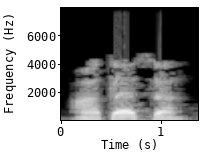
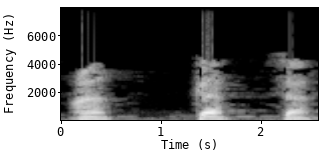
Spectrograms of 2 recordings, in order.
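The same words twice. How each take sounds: First: The syllables are joined smoothly without breaks. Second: The syllables are broken apart with short breaks. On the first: "kemudian disambung" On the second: "bisa diputus"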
